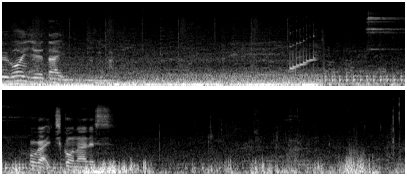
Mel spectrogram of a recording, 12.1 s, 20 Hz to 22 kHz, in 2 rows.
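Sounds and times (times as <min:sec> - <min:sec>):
background music with strong bass: 0:00.0 - 0:04.8
rising sound effect: 0:04.3 - 0:04.9.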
